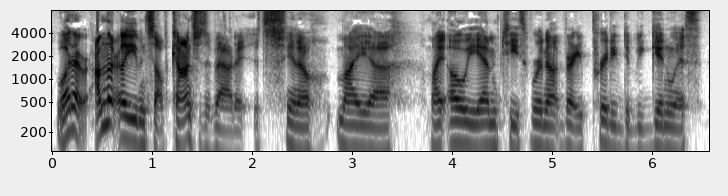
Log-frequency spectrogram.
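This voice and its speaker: A man's voice: medium pitch, a little fast, a bit bright. A man talks into his podcast in a loose, informal way. His missing front teeth give his speech a slight lisp. He rambles candidly and often cuts himself off to rephrase. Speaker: podcast host and skate park owner. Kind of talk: casual solo podcast talk.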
